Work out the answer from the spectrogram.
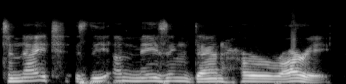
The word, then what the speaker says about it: Harary: If you haven't figured it out, our guest tonight is the amazing Dan Harrari. Rhymes with Ferrari.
